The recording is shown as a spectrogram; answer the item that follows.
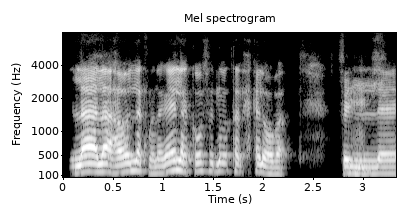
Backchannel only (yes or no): yes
